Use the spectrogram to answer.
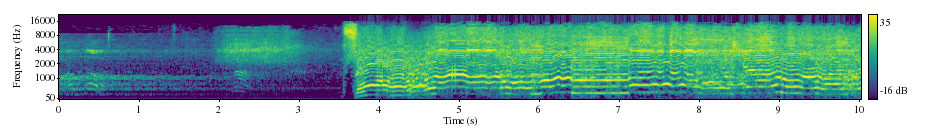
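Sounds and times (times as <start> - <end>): microphone amplifier hiss: 0.0 - 10.0.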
